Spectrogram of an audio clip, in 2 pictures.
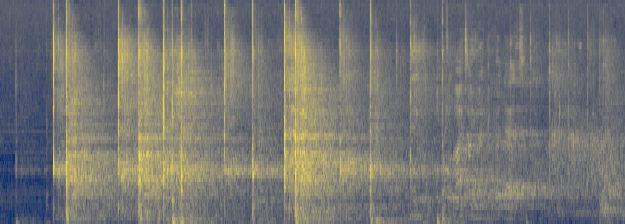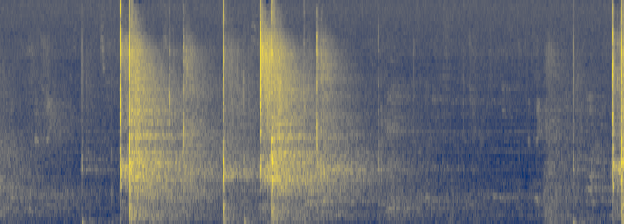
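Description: Rubber balls thud and smack loudly in a large echoing hall.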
